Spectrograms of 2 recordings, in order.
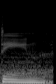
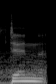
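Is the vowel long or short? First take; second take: long; short. First: The vowel is long, as in 'see'. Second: The vowel is short, as in 'in'. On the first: The speaker calls it wrong. "How dare you say it incorrectly?" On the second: The speaker calls it right. "It's Din, not Dean"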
